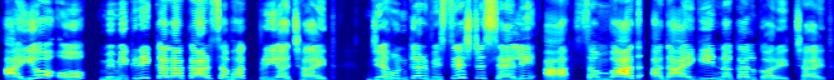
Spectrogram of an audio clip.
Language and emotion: Maithili, neutral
